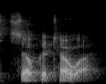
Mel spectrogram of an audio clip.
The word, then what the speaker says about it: SOHCAHTOA: Turnham and that is sohcahtoa and notice the way I'm gonna spell it s o h c ay h TOA and in my class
